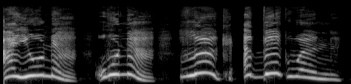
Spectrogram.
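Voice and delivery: put-on high, excited little child voice; proud proclamation. A narrator's reading. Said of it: "proudly proclaimed".

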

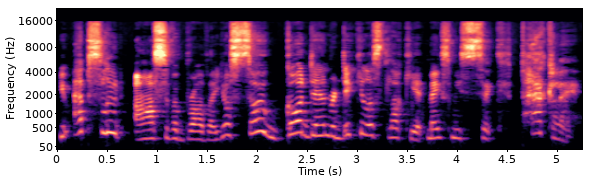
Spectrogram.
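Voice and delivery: emphatic, exasperated insult climbing in pitch; acted sisterly exasperation; sibling disgust. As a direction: berate a brother with theatrical disgust. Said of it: "thick with sibling disgust".

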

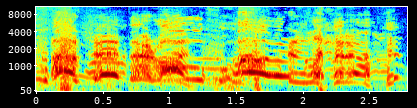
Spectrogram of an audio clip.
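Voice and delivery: high, excited shout; amazed shrieking. Real, not acted. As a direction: squeal in disbelief. Amazed as a third person jumps.

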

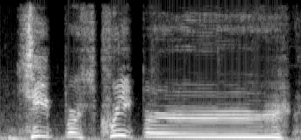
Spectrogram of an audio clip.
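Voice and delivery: very slow, drawn-out mock exclamation; drawn-out exclamation at the mileage; comic shock. Real, not acted. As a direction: stretch it out like a cartoon gasp.

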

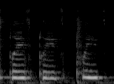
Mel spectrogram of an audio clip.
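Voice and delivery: plain reading voice

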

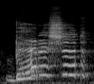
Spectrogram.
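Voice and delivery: high, sharp cry of disbelief; anguished cry. Acted. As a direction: shriek the word in horror. Romeo's outraged cry at word.

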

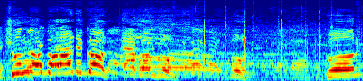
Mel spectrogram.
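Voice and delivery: high, rising goal shout; excited goal call. Real, not acted. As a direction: call the goal with a burst of joy. Goal scored, commentator erupts.

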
